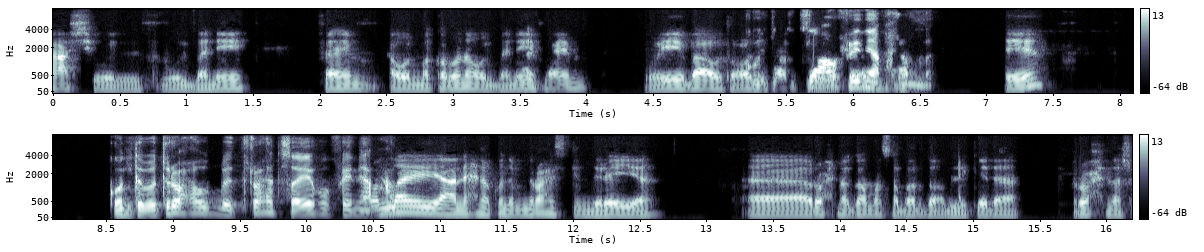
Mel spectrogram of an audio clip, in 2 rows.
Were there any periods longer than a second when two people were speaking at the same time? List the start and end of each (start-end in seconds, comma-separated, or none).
5.2-6.5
